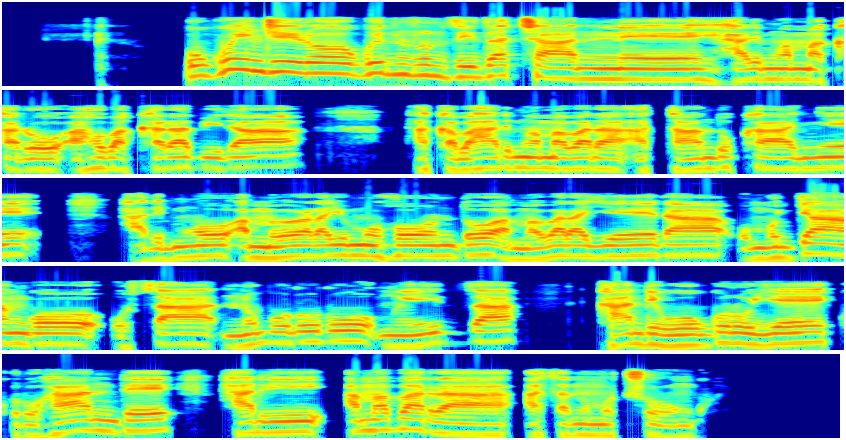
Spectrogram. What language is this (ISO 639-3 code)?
run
